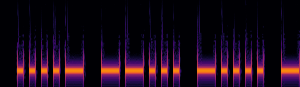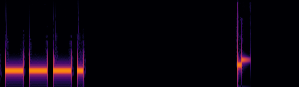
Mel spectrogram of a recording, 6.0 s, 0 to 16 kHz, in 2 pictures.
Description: Morse code, heard as a keyed tone, about 20 wpm, 700 Hz. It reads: 4769
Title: Numbers - 4-Digit 20wpm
